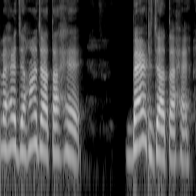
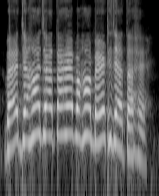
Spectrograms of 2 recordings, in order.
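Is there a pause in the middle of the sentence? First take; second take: yes; no. First: There is a pause after जाता है. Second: It is said without a pause in the middle.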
